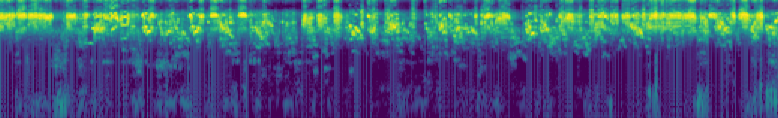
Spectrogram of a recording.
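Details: Budgies chattering while they eat, a long, rolling warble of sharp chirps, scratchy notes and occasional squawks, dense and unbroken, with faint low pecking sounds scattered throughout.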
